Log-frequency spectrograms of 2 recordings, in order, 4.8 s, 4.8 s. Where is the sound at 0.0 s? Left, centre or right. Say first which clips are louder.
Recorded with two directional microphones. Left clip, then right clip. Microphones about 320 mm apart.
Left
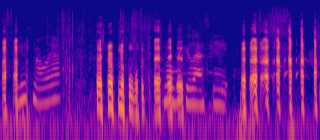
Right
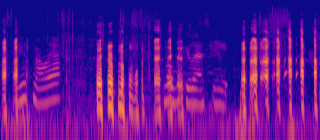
Even; centre.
